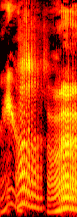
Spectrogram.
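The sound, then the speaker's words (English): A woman's voice imitates a tiger's roar: two drawn-out, growling vocal bursts back to back, fairly loud, with no other sounds around them. “Oh my, she's like a tiger.”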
